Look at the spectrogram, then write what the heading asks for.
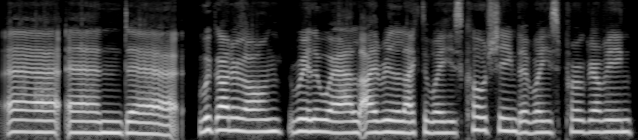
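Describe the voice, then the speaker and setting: Young Swedish woman, guest in a casual chat, smooth and clear tone, dry close sound, halting with lots of "uh". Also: medium pitch, flat delivery, darkish tone, dry recording, highs cut off. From Sweden. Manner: hesitant, many fillers and restarts. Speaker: guest athlete.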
